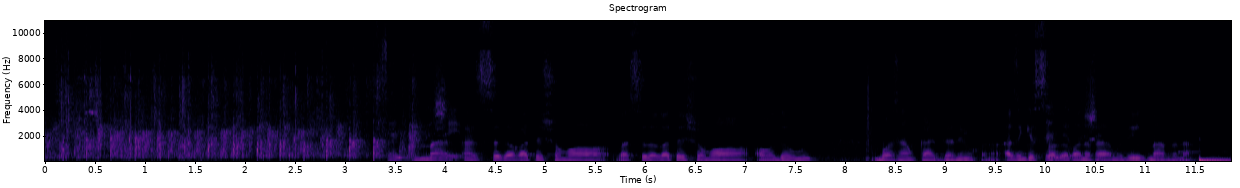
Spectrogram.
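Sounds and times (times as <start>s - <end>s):
audience applause: 0.0s - 4.1s
speech: 3.4s - 11.7s.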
